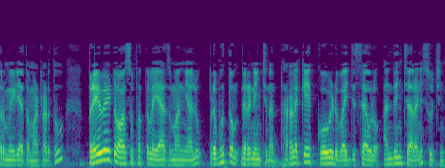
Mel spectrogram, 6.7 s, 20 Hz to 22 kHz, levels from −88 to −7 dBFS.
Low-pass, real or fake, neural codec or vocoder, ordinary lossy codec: none; real; none; none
